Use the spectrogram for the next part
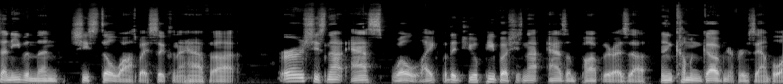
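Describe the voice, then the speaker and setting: A man's voice: low voice, no room sound. A man hosting a casual election prediction channel, rambling and correcting himself as he talks, his voice a little strained and sore. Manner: rambling, self-correcting, with frequent fillers. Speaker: political channel host.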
